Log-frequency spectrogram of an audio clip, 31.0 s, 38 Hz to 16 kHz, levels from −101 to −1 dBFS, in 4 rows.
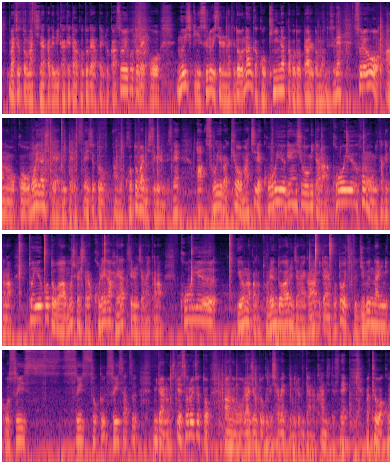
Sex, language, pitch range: male, Japanese, 85-115 Hz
